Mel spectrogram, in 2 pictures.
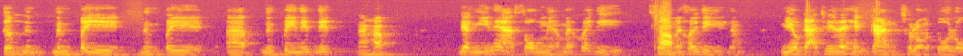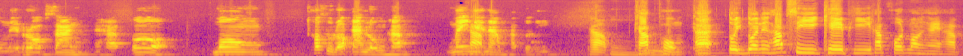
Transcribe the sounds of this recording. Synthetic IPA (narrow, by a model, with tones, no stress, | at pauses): k̪ɯ˨˩əp̚nɯ˨˩ŋnɯ˨˩ŋpiː˧nɯ˨˩ŋpiː˧ʔaː˨˩nɯ˨˩ŋpiː˧ni˦˥t̪̚ni˦˥t̪̚na˦˥kʰa˦˥p̚ | jaː˨˩ŋːiː˦˥ni˥˩ɐso˧ŋni˥˩ɐma˥˩jkʰɔ˥˩jdiː˧ | sko˦˧˦ma˥˩jkʰɔ˥˩jdiː˧na˥˩ | miː˧ʔoː˧ka̰ː˨˩t̪ʰːiː˥˩t͡ɕa˨da˥˩jɦe˩˦nkaː˧nt͡ɕʰa˧lɔː˧ŋt̪u˧ɐlo˧ŋna˧jɾɔː˥˩p̚sa˥˩ŋna˦˥kʰa˦˥p̚kɔː˥˩ | mɔː˧ŋ | kʰa˥˩wsuː˨˩ɾlɔː˥˩kaː˧nlo˧ŋkʰa˦˥p̚ | ma˥˩jnɛ˥˦˥na˧mkʰa˦˥p̚t̪u˧əŋiː˦˥ | kʰkʰɾa˦˥pʰːo˩˦mʔaː˧˩t̪u˧˥ʔiː˨˩t̪u˧nɯ˨˩ŋkʰa˦˥p̚siː˧kʰeː˧pʰiː˧kʰa˦˥p̚kʰoː˦˥t̪̚mɔː˧ŋja˧ŋa˧jkʰa˦˥p̚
